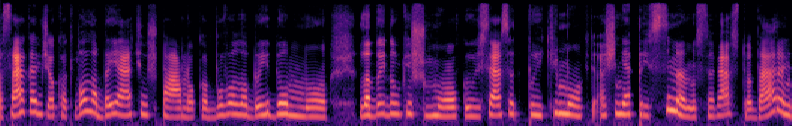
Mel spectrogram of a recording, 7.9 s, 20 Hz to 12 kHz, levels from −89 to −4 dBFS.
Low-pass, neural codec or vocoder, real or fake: 10.8 kHz; codec, 44.1 kHz, 2.6 kbps, SNAC; fake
